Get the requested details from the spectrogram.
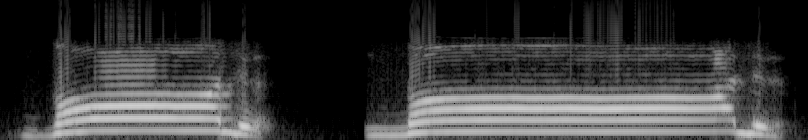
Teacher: ضاد میں اور ضا میں دونوں میں فرق ہے. ضاد کو جب آپ ادا کریں گے تو زبان کی کروٹ کو اوپر کے دانتوں کی جڑ میں ملائیں گے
